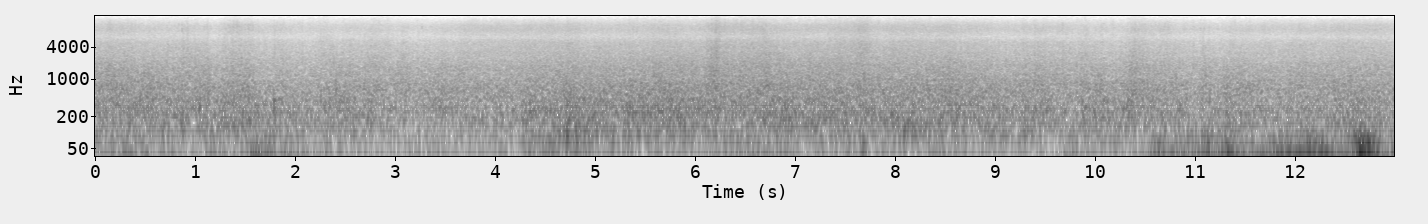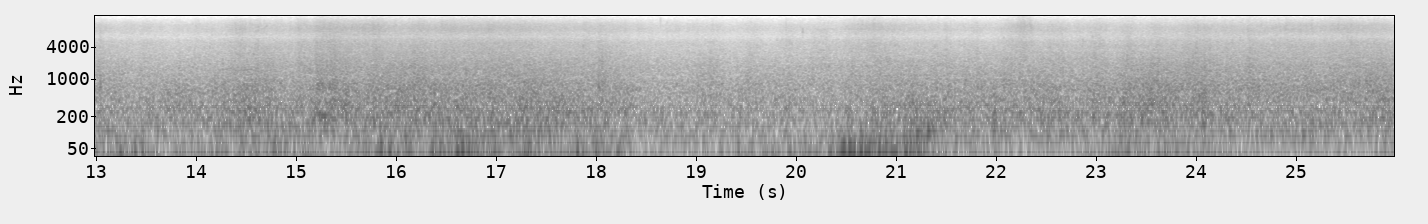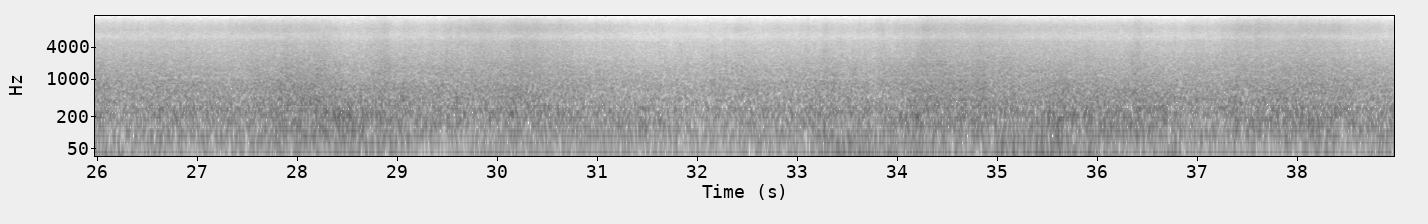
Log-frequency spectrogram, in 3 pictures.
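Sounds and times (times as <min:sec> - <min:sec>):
waves breaking: 0:00.0 - 0:38.9
wind buffeting microphone: 0:10.6 - 0:18.2.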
